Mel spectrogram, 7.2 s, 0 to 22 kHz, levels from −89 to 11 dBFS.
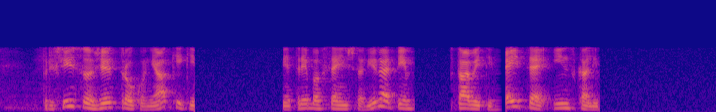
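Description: At 1.94 to 2.83 s, 4.14 to 4.51 s, and from 5.99 s to the end, digital wireless dropouts mute the speech for 0.89 s, 0.37 s and 1.18 s. The receiver lost too much data and cut to near silence with a very fast fade, leaving clean holes with no noise bursts on either side. At 4.97 to 5.06 s, packet loss with pitch repetition covers a 90 ms gap, consistent with roughly nine 10 ms packets. The receiver repeated the last pitch period, giving a brief held, buzzy tone that fades to silence over about 50 ms before the speech cross-fades back in.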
